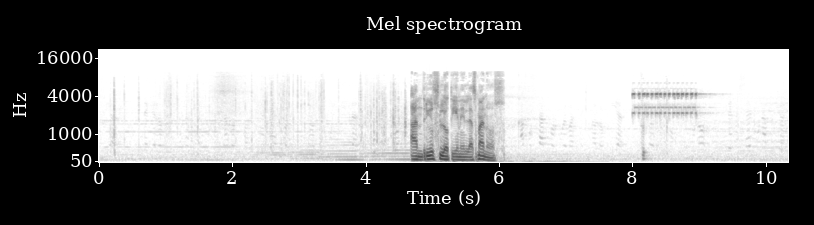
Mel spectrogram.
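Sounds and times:
speech: 4.7 - 6.2
mobile phone ringing with a trilling burst: 8.0 - 9.5.

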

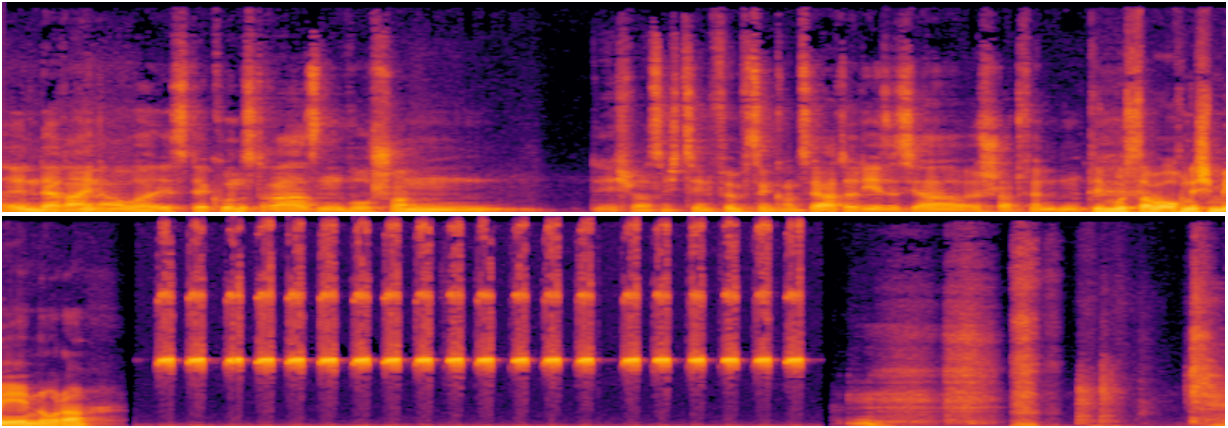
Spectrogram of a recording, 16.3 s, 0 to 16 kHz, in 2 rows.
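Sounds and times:
speech: 0.0 - 8.9
cricket chirping: 9.1 - 13.6.

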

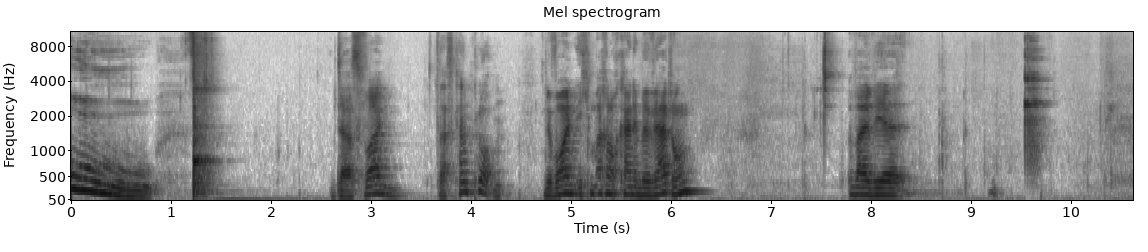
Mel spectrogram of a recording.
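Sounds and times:
speech: 0.0 - 1.0, 2.6 - 6.4, 7.8 - 8.4
beer glasses clinking in a toast: 1.2 - 1.6.

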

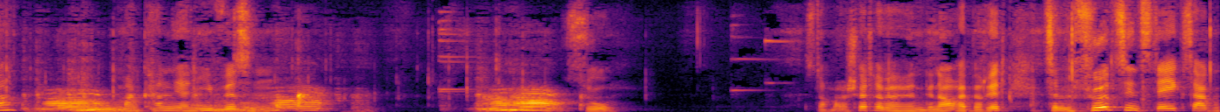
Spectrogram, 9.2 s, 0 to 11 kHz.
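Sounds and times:
cow mooing: 0.0 - 2.6, 3.6 - 4.4
speech: 0.0 - 2.6, 3.8 - 4.7, 6.1 - 9.1.

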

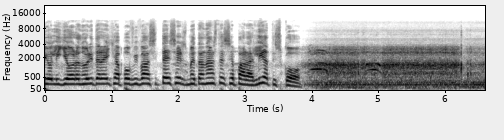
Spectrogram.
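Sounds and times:
speech: 0.0 - 4.6
port authority patrol boat engines roaring at sea: 3.6 - 6.5.

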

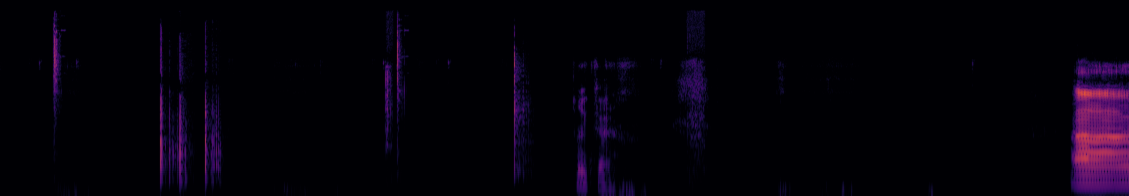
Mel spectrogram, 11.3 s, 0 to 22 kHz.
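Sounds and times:
dice rolled during a tabletop role-playing game: 1.6 - 2.3, 3.9 - 4.1, 5.2 - 5.4
speech: 5.8 - 6.4, 10.7 - 11.2.

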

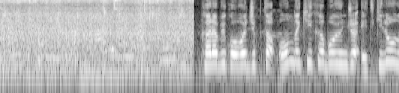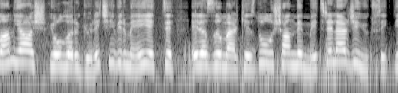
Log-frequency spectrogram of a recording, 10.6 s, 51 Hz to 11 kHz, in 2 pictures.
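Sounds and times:
marble-sized hail pelting a surface: 0.0 - 2.6
speech: 2.7 - 10.6.

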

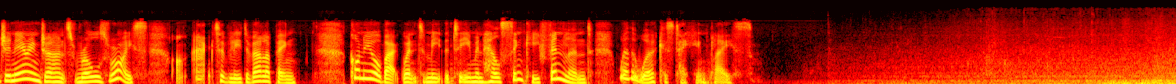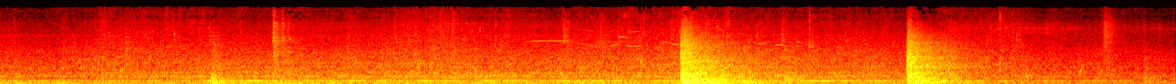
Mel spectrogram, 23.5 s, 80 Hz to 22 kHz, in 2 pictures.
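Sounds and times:
speech: 0.0 - 7.6
ferry engine drone pulling into harbour in Helsinki: 8.3 - 23.5
two sharp loud thuds of hull against dock: 13.6 - 15.0, 16.3 - 21.8.

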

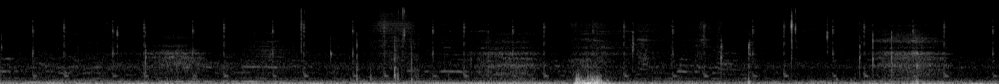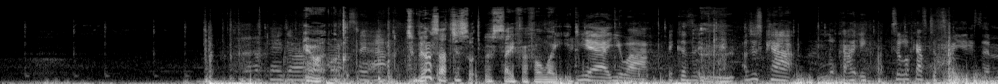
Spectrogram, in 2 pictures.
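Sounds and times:
car turn indicator clicking inside the cabin: 0.0 - 19.7
low rumble of idling car engine: 0.0 - 19.9
brief louder thump: 12.0 - 12.5
speech: 12.9 - 19.9.

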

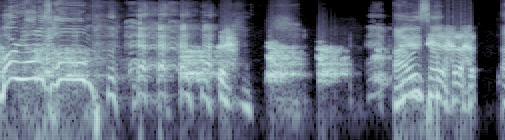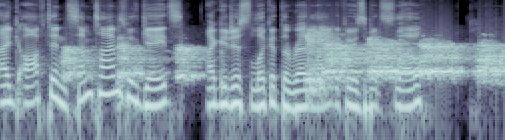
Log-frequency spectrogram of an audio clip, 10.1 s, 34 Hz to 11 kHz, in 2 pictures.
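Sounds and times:
laughter: 0.1 - 3.0, 3.7 - 4.8
speech: 1.1 - 2.6, 3.9 - 9.5
dog barking: 1.8 - 4.1, 5.6 - 7.2, 8.1 - 10.1.

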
